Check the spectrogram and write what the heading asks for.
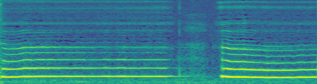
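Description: A woman humming a slow lullaby in long held notes: one steady note for about two seconds, a brief pause, then a second note near the end.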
